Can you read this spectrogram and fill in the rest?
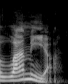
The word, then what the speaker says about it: lamia: known as a lamia. – Oh. – I don't know if I'm pronouncing that correct. – That's how I, as Dale, the mythology nerd, would pronounce it.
